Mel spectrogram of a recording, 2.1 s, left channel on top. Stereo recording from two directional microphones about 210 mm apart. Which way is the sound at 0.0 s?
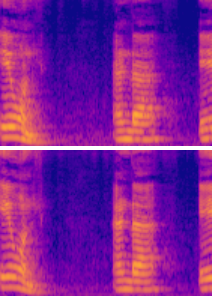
30° right (ahead or behind).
